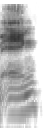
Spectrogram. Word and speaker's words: Ng: Kim Ng, I believe is how you pronounce her name.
